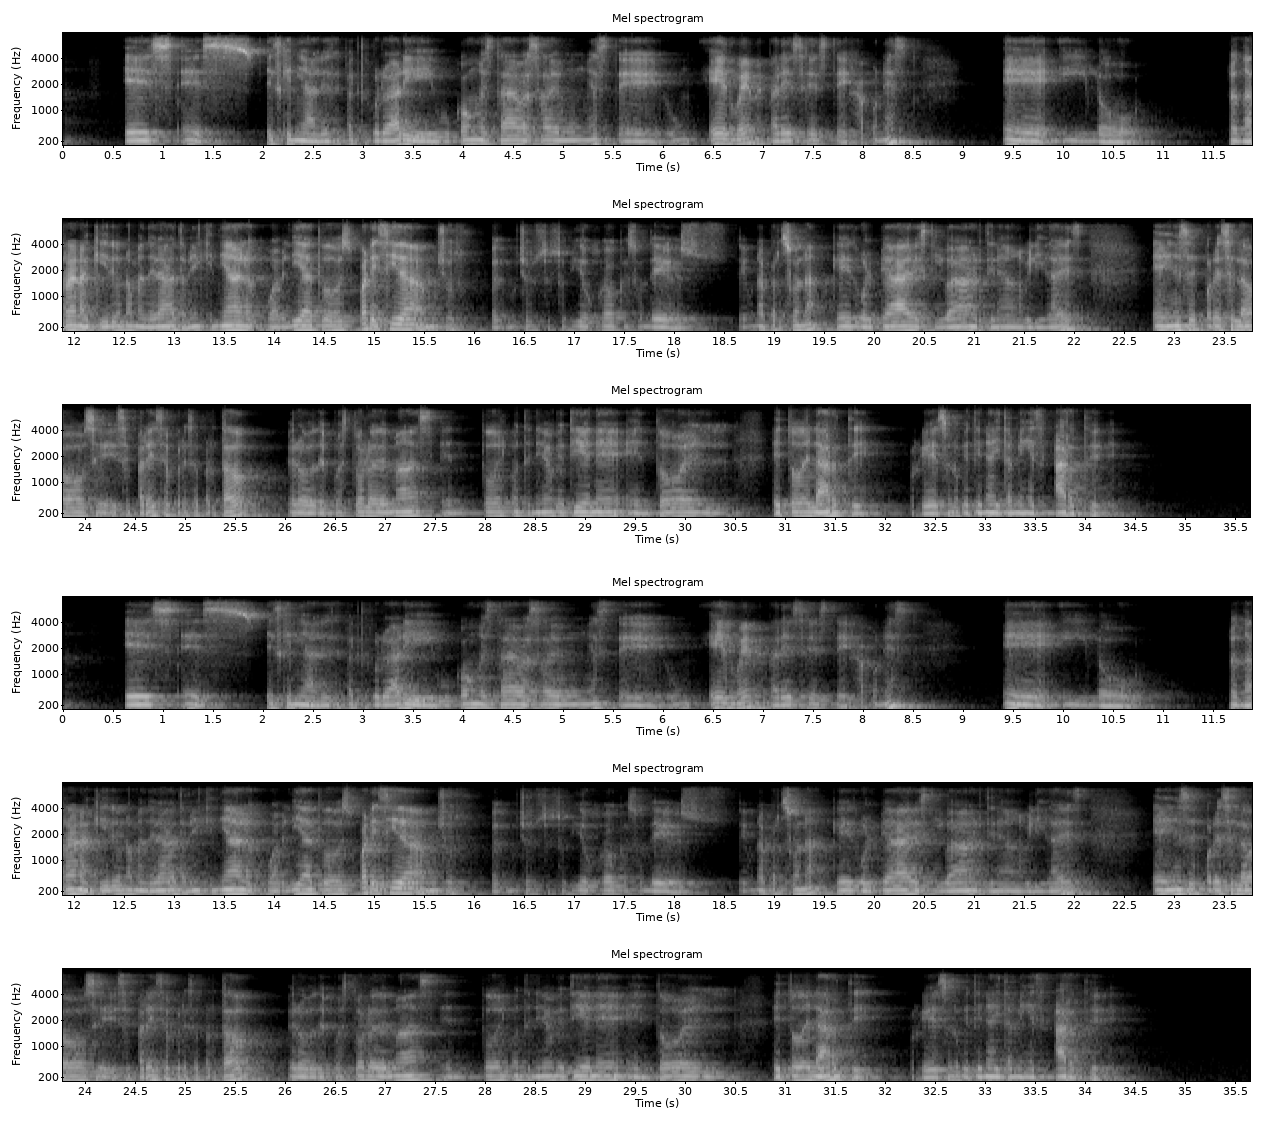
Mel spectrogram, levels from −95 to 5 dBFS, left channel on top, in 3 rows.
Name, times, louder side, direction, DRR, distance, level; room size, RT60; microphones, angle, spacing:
voice 1, 0.6-8.4 9.4-10.7 11.7-15.9 16.2-22.5 22.8-25.6 26.0-30.4 30.9-31.8 32.3-34.3, left 2 dB, 40° left, 8 dB, 1.0 m, -31 dB
14.0 x 6.7 x 9.0 m, 0.99 s
head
